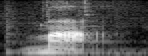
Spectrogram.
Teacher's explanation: a tone that starts high and falls down low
